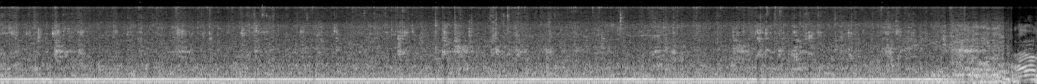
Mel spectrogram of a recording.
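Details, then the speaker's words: HVAC system calling for cool: outdoor fans run with steady hum in rain but no compressor drone; compressor not starting due to loose control wires, possibly a five-minute delay after power loss suspected. "Well, we got the the fans out here running. It thinks it's running, but it ain't running. All right. It ain't running."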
